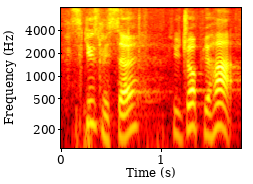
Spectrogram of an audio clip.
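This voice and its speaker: Man as an earnest, polite young newcomer; bright, fairly high voice; hall reverb, faint noise. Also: a little fast. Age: young adult. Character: young Cuban immigrant man, polite and lost. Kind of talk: student stage play.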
